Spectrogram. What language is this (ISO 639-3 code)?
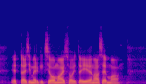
fin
